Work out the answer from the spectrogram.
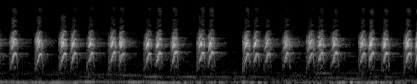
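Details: Continuous clipped chatter from a sooty-headed bulbul, notes clustered in twos and threes with slight irregular pauses, low hum in the background.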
